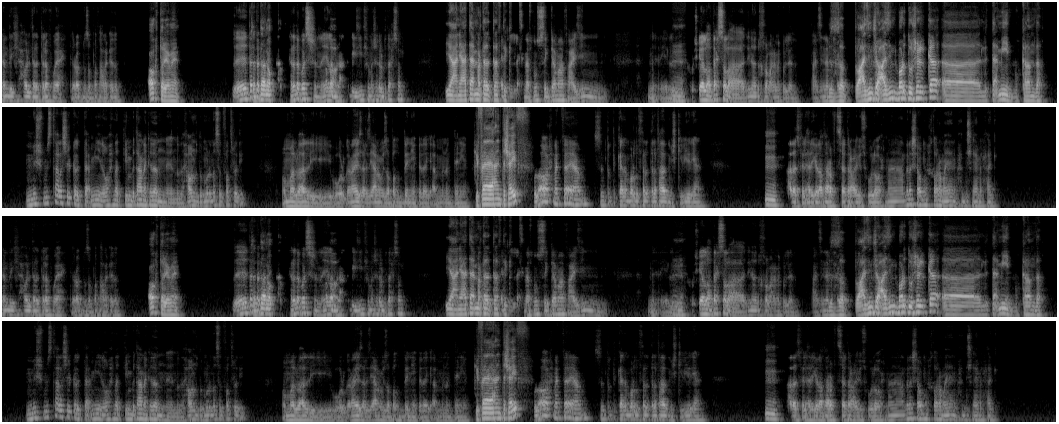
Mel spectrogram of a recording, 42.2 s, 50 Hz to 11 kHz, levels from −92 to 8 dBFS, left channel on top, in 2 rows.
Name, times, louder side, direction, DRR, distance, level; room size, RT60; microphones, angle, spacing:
voice 1, 0.0-2.3 4.6-5.4 5.8-8.0 9.5-9.6 10.0-12.1 12.9-13.6 13.9-15.9 16.2-16.8 21.6-25.9 26.7-30.4 31.7-35.1 36.8-41.0, left 3 dB, 85° left, 0.5 m, -35 dB
voice 2, 2.9-3.5 5.0-5.4 6.5-6.7 8.9-9.9 13.4-13.6 16.4-20.8 30.5-31.6 36.4-36.6, left 3 dB, 30° left, 0.3 m, -27 dB
2.2 x 2.1 x 2.8 m
head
